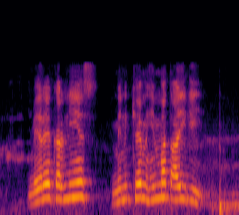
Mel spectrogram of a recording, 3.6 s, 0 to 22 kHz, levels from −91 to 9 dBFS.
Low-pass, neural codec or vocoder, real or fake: 7.2 kHz; codec, 16 kHz, 2 kbps, FunCodec, trained on Chinese and English, 25 frames a second; fake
